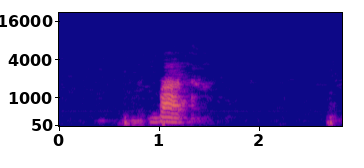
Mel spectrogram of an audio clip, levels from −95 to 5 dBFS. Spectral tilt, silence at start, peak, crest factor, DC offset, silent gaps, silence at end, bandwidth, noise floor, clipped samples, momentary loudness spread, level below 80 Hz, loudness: -5.5 dB/octave; 0.65 s; -22 dBFS; 24 dB; under 0.1%; none; 0.1 s; 6.8 kHz; -87 dBFS; under 0.1%; 23 LU; -74 dBFS; -38 LUFS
